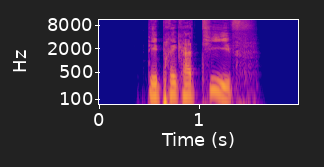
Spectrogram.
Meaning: deprecative
- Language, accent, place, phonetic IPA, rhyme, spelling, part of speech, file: German, Germany, Berlin, [depʁekaˈtiːf], -iːf, deprekativ, adjective, De-deprekativ.ogg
